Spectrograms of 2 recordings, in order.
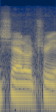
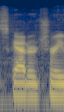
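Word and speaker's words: Scadutree: an amazing Ash of War even on the shadow tree Avatar and by the way I've mentioned this before but those that don't know or aren't up on the current pronunciation it is Shadow tree I know for the longest time we were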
